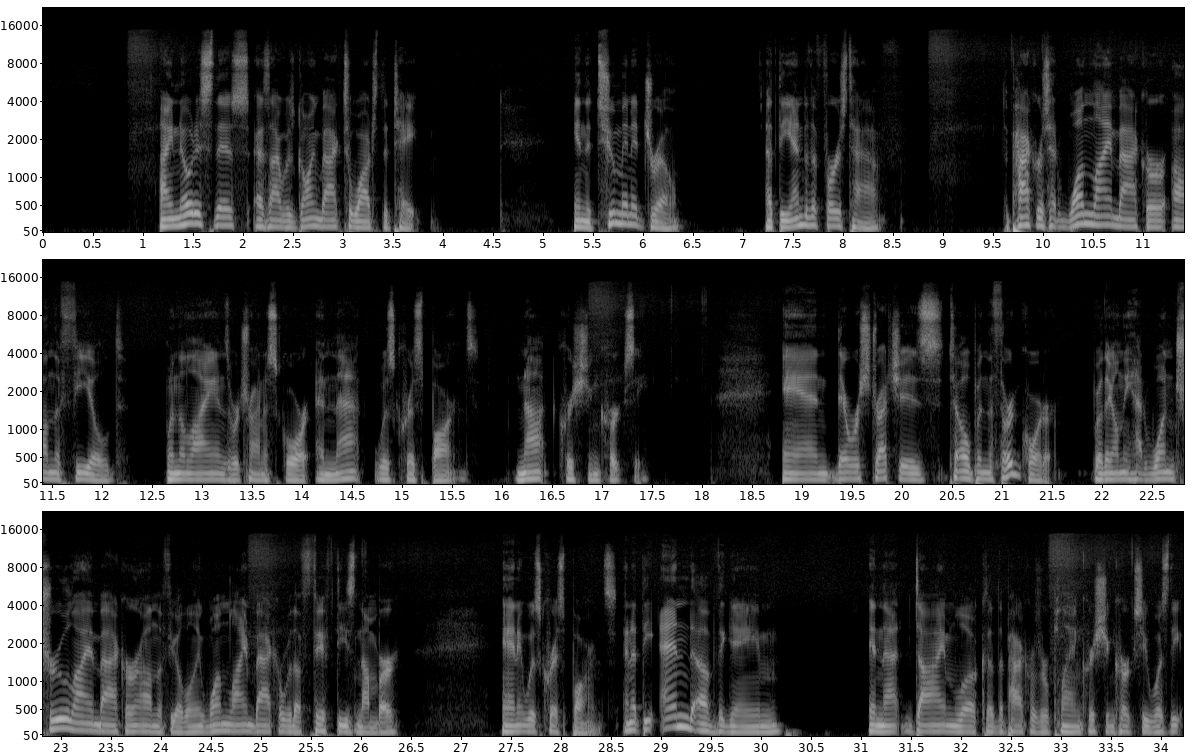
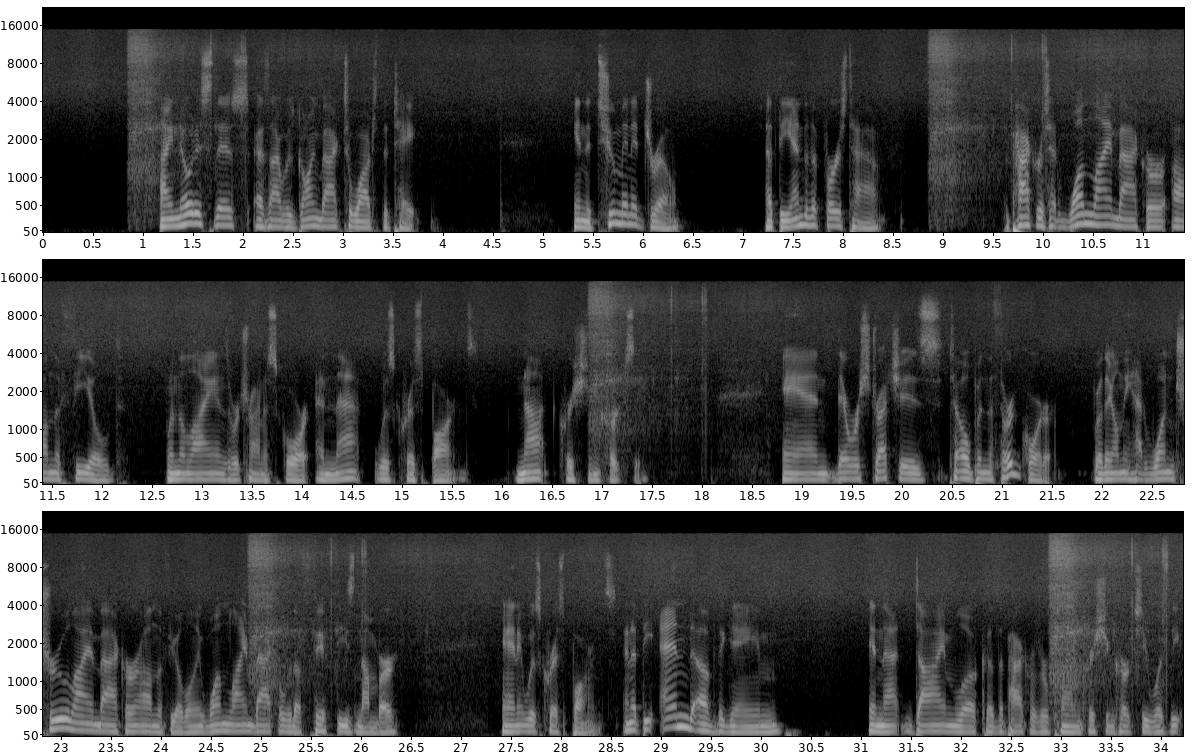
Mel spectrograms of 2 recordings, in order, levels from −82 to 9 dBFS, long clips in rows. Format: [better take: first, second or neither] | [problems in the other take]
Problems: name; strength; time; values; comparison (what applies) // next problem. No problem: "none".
first | hiss; loud; throughout; 5 dB below the speech; faint in the first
